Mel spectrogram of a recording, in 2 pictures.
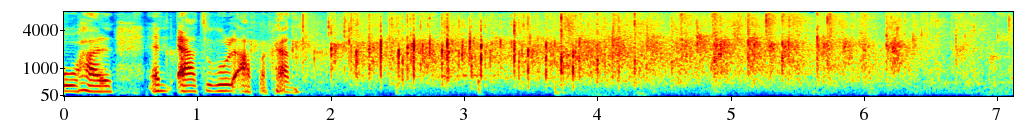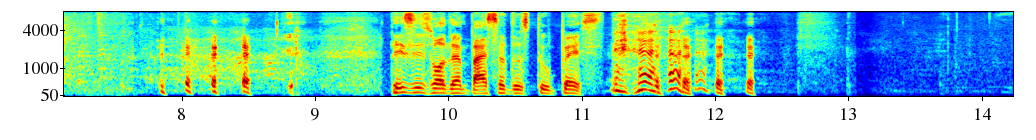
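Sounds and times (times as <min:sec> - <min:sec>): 
speech: 0:00.0 - 0:02.0, 0:08.2 - 0:08.9, 0:09.6 - 0:12.4
audience applause: 0:01.4 - 0:08.7
laughter: 0:06.4 - 0:09.3, 0:11.2 - 0:12.5.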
